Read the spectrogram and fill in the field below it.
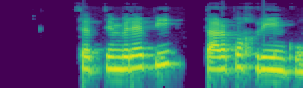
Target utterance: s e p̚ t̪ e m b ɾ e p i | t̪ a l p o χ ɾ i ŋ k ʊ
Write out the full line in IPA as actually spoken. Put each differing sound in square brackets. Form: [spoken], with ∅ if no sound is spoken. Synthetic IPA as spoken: s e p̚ t̪ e m b ɾ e p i | t̪ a [ɾ] p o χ ɾ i ŋ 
